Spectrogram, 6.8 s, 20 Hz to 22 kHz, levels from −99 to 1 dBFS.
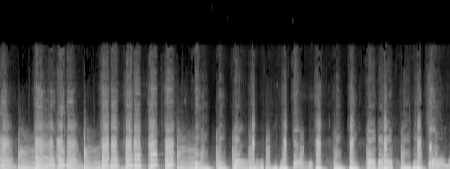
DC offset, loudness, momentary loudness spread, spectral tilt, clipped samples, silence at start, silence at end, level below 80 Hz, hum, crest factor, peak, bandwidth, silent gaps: under 0.1%; -20 LUFS; 5 LU; -4.5 dB/octave; under 0.1%; 0 s; 0 s; -48 dBFS; none; 16 dB; -2 dBFS; 15.5 kHz; none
